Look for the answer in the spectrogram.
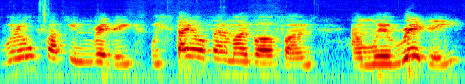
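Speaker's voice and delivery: loud, slow, emphatic call to arms; rallying loud declaration. Real, not acted. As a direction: drive each word home like a battle cry. Caller rallying listeners for war.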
